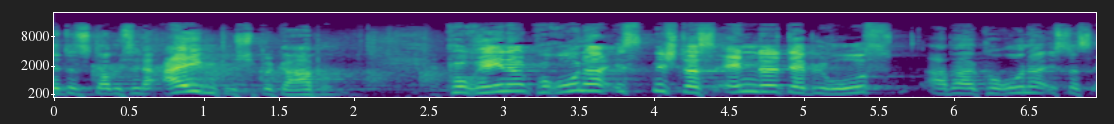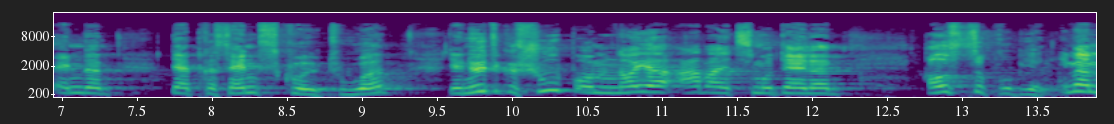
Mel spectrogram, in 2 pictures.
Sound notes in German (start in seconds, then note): 2.3 Vereinzelter Beifall Freie Demokraten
